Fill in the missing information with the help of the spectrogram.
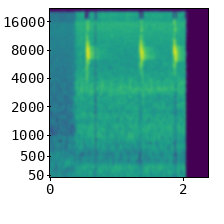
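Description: Townsend's Warbler giving three very high, thin 'tiit' notes, short and sharp, spaced under a second apart, over a faint low background hum.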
